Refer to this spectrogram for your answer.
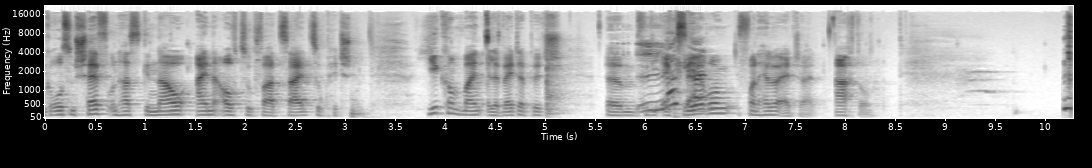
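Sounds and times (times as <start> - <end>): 
speech: 0.0 - 8.4
cat meowing: 6.0 - 6.7, 9.2 - 9.7.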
